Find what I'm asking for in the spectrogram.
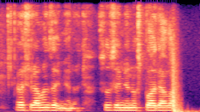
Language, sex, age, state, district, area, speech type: Kashmiri, female, 60+, Jammu and Kashmir, Anantnag, rural, spontaneous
